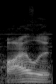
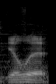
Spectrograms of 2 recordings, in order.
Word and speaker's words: ILLIT: There's a new song by Islet where they pronounce their name as Illit, and I'm like, that's not how you say your own name, but alright.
